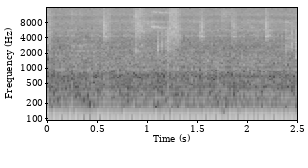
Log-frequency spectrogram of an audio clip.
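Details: Grey-market Mercedes that would not start despite starting fluid and air cleaner on or off, now started after heavy cranking: a deep, even low rumble with a steady pulse and no stumbles or misses. Normal idle.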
